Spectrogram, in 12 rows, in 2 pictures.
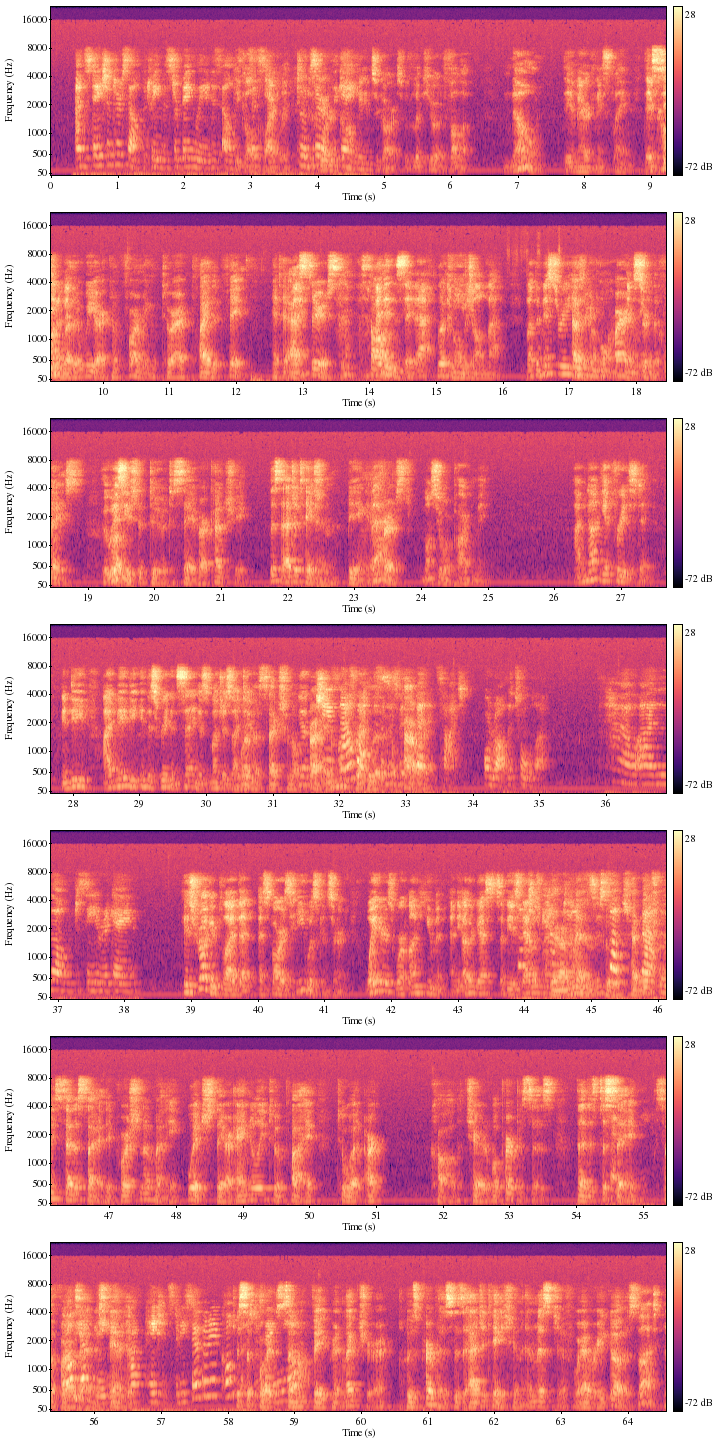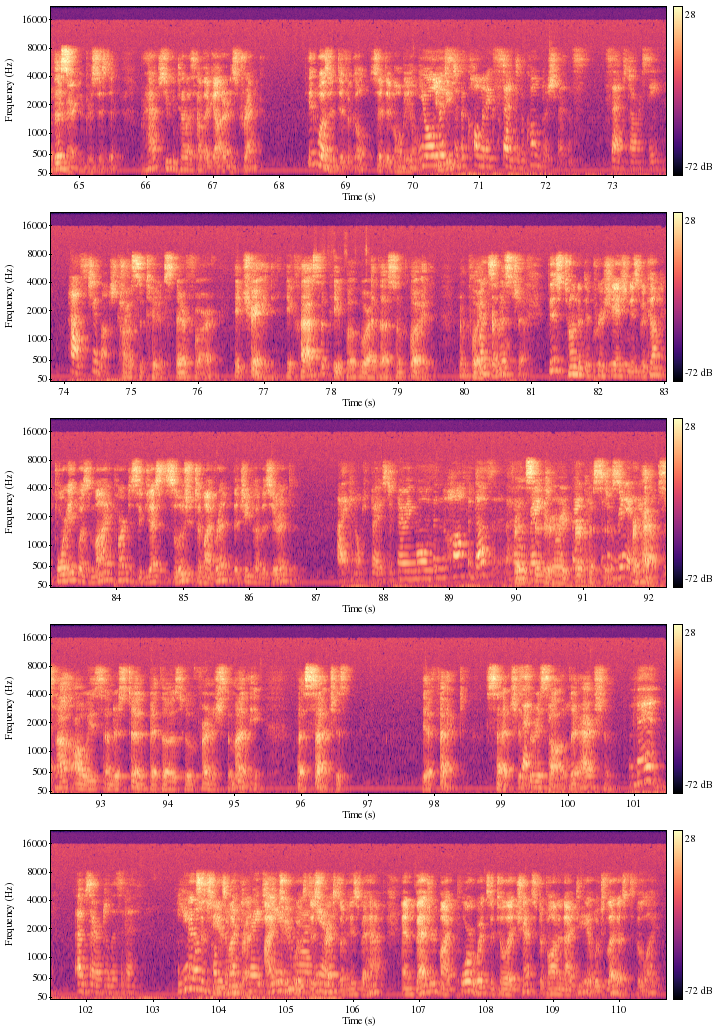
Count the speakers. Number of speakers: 3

